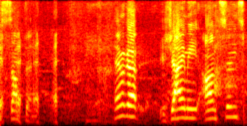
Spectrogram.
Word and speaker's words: Oncins: Oncins and Milner. No, I was going to do color commentary, but they got somebody. Is it pronounced Oncin? Oncins. Oncin and Milner.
